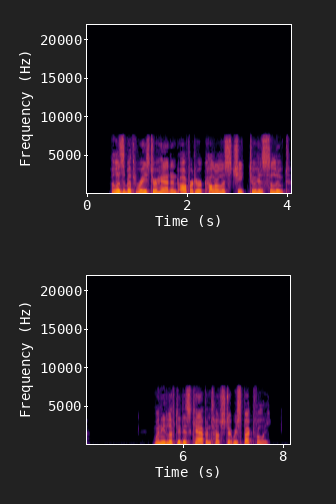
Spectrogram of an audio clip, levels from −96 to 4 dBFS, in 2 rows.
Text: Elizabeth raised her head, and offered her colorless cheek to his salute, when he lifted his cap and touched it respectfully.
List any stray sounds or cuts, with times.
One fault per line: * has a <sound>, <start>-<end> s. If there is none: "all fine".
all fine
